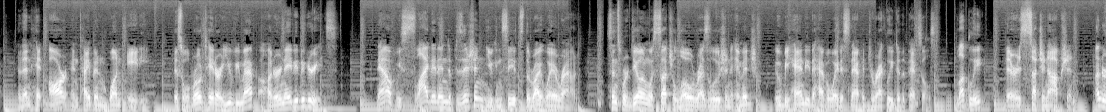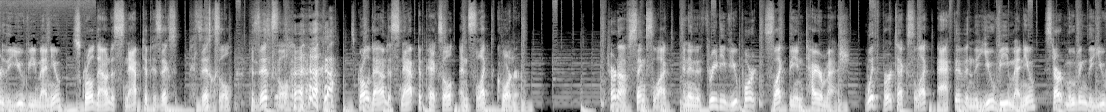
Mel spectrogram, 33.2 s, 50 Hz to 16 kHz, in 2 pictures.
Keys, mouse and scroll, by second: 0.6 r, 6.8 g, 15.0 click, 24.3-25.0 scroll up 4, 24.5 shift+middle click, 25.0 right click, 25.0-25.5 scroll down 2, 25.6 click, 27.1 a, 30.1 click, 30.5 right click, 30.8 shift+middle click, 31.2 shift+right click, 31.4 shift+middle click, 31.7 scroll up 1, 32.2 g, 32.7 scroll down 3.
